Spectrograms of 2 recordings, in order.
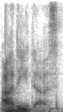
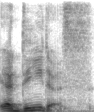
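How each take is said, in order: First: It is said the original German way. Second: It is said the common American way.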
